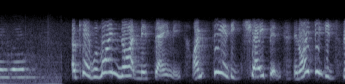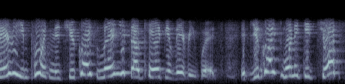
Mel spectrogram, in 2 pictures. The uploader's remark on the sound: RBCP's Personal Prank Phone Calls Collection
